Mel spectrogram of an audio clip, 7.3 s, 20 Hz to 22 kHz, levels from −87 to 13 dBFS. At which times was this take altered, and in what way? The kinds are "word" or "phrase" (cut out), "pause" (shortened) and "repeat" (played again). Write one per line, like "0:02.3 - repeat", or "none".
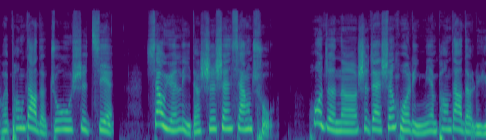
none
